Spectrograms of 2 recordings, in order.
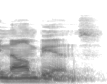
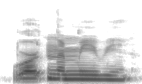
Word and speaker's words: Namibian: With another Argentinian and 3 Nambians. Namibian. Wait. Who worked for We clarified that. That's how you say it.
